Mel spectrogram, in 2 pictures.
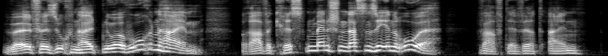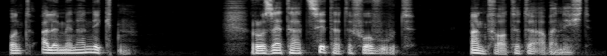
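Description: A man narrating an audiobook with expressive storytelling. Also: fairly low pitch, vocal fry, no room sound, clean studio sound.

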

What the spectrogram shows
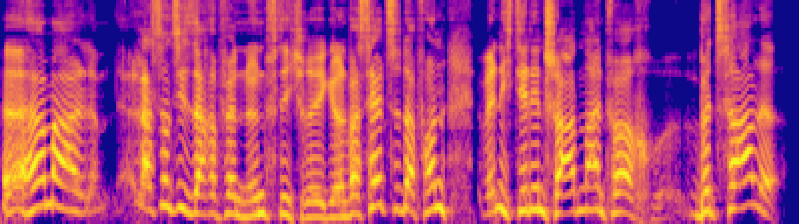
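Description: A man's voice: very high voice, lively intonation, normal speed, sharp tone, no echo, clean studio sound, pitched above the performer's own voice, exaggerated voice. A man voicing a nervous, rambling sheep farmer in a Western audiobook, babbling and laughing nervously.

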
